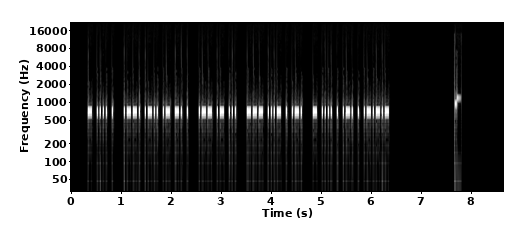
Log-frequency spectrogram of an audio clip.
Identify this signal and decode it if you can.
Morse code, heard as a keyed tone, about 40 wpm, 700 Hz. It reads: THE PLANE WAS OVER THERE.
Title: Sentences from Top 1000 Words - Review Part 3 - 40wpm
